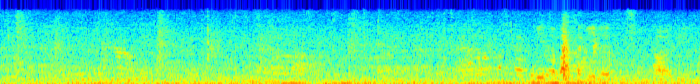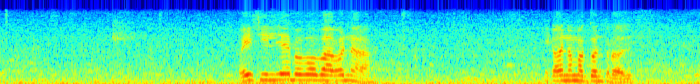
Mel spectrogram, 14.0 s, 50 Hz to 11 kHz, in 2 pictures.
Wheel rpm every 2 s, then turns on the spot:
0, 0, 0, 0, 0, 0, 0.
none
